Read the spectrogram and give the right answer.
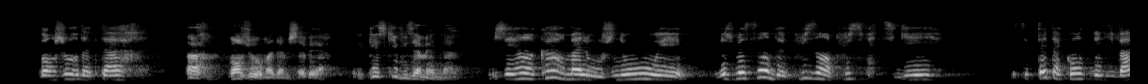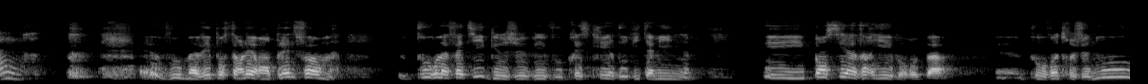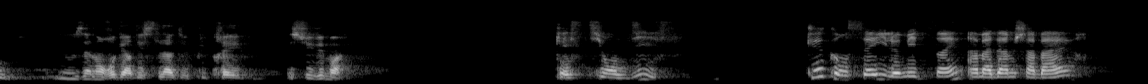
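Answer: De prendre des vitamines et de varier ses repas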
